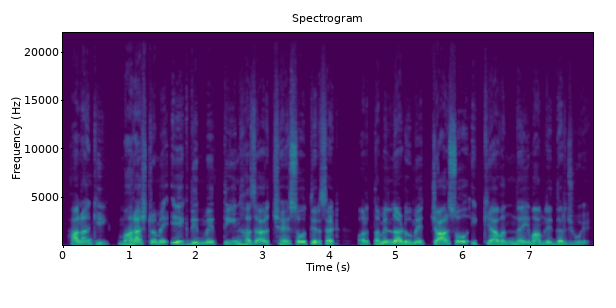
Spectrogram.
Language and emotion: Hindi, neutral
